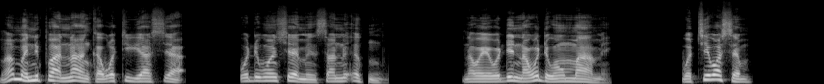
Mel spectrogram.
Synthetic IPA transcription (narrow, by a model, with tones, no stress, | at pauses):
mãː˨˦mã˨nĩ˦pʰa˦a˨nã˦˨ŋ̩˨kʰa˨wɔ˦tʰɪ˦ɥi˦a˦sɪ˦a̰˨ | wɔ˦dɪ˦wɔ̃˦n˦ɕɛ˦˨mɪ̃˨n̩˨sã˦nːʊ̃˦ʔæ˦hũ˨bu˨ | nã˨wɔ˨jɛ˨wʊ˨dɪ˦nã˨wɔ˦dɪ˨wɔ̃˦m˦mã˦˨mɪ̰̃˨ | wɔ˨tʰɪ˦wɔ˦sɛ̃˨˦m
